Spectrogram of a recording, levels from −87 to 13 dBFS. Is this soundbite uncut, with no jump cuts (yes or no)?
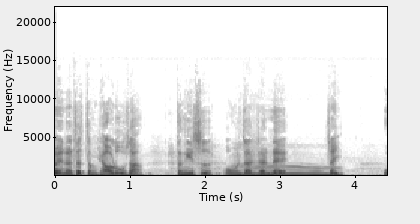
yes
